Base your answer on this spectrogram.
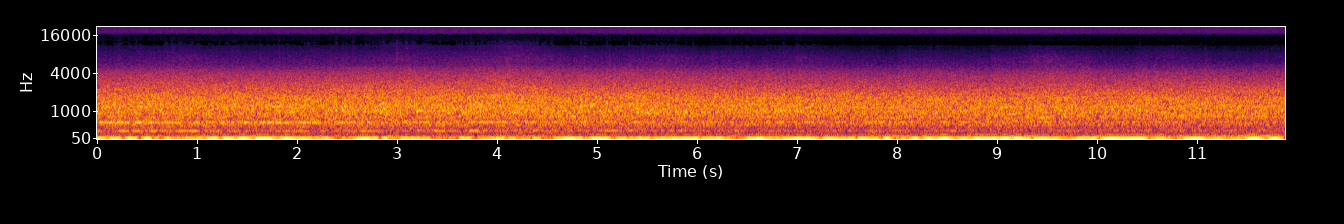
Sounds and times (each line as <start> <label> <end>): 0.0 passing by traffic reverbing in the tunnel tube 11.8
